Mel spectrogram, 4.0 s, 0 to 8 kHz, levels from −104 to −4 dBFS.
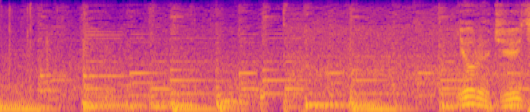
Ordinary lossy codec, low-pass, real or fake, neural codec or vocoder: Opus, 24 kbps; 7.2 kHz; real; none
